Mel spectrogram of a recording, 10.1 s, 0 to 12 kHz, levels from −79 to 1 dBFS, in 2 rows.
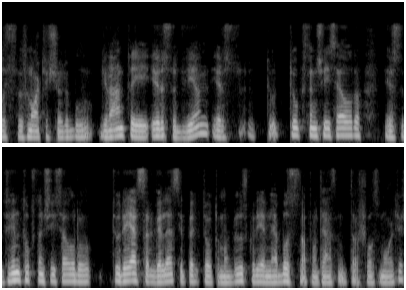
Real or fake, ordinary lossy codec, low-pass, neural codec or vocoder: fake; AAC, 32 kbps; 7.2 kHz; codec, 16 kHz, 1.1 kbps, Voila-Tokenizer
